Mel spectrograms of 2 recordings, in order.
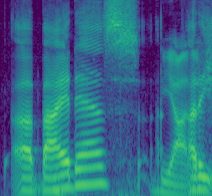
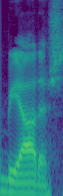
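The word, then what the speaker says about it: Biadasz: I'm gonna at the the risk of completely mispronouncing his name Tyler by Dez Johnson yep Tyler B oddish it's a perfect fit oddish there we go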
